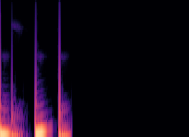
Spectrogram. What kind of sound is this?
minimal-unprocessed
A minimal bass synth loop.
tech, minimal, bass, synth, loop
